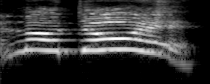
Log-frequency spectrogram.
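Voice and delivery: high sing-song woman's voice calling a name. Retold or imitated. Babe calls Lil Dewey over, high sing-song voice. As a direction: lilt it up high like a flirty woman. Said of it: "Babe like".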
